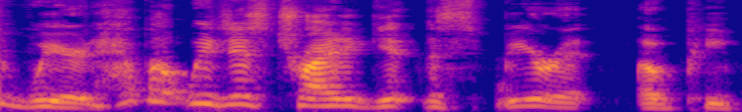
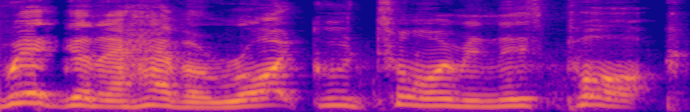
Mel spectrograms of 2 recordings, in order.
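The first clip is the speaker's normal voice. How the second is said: put-on Cockney accent; 4 semitones higher than usual. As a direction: ham up a movie Cockney. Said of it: "Mary Poppins".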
